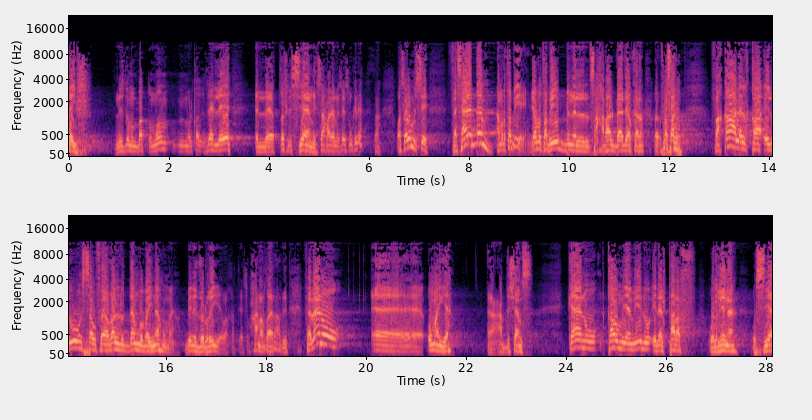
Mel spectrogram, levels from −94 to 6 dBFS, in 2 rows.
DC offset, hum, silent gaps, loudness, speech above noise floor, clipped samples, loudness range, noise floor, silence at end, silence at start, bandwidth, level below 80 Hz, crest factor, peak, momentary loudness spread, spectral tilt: under 0.1%; none; none; -18 LUFS; 34 dB; under 0.1%; 4 LU; -52 dBFS; 0 s; 0 s; 11.5 kHz; -42 dBFS; 14 dB; -4 dBFS; 14 LU; -4 dB/octave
